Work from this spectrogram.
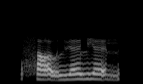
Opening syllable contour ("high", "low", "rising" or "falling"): low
